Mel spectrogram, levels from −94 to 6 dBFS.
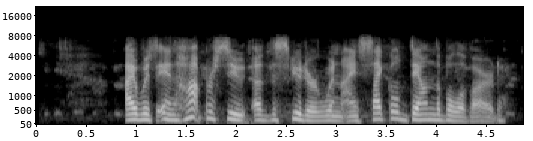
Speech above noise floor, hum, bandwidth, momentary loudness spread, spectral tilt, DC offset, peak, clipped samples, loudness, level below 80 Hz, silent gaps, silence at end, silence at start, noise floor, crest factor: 34 dB; none; 8 kHz; 6 LU; -4.5 dB/octave; under 0.1%; -4 dBFS; under 0.1%; -24 LUFS; -64 dBFS; none; 0.2 s; 0.9 s; -58 dBFS; 20 dB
